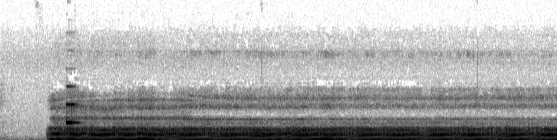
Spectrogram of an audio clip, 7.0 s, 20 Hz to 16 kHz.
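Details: Adult male at a bedside swallow evaluation, seen for occasional acid reflux, holding 'ah' for 19 seconds (first trial), slightly below typical for his age; good breath support, mostly steady voice; sustained phonation (maximum phonation time task).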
